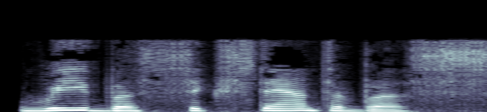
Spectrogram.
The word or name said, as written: rebus sic stantibus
